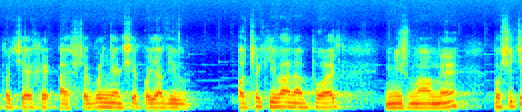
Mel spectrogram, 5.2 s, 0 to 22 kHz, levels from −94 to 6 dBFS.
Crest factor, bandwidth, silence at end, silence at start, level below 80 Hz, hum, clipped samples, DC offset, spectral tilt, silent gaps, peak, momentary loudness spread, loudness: 12 dB; over 20 kHz; 0 s; 0 s; -54 dBFS; none; under 0.1%; under 0.1%; -6 dB/octave; none; -6 dBFS; 9 LU; -17 LUFS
